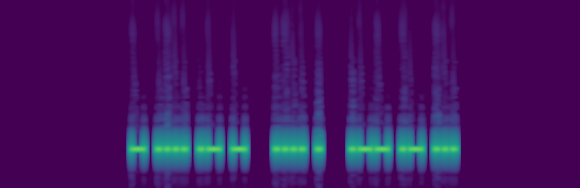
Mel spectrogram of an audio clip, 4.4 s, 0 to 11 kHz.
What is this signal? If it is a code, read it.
Morse code, heard as a keyed tone, about 38 wpm, 700 Hz. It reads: THAT HE WAS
